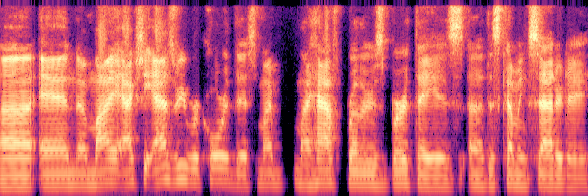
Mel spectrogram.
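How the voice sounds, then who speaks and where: A plain, everyday voice: a man at medium pitch, fairly even intonation, moderate pace, hardly any pauses. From Central Texas. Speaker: podcast co-host. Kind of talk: casual chat.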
